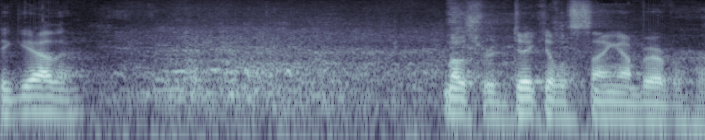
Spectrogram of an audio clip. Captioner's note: laugh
